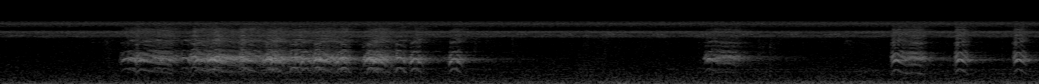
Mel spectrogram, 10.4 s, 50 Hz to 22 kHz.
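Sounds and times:
crow cawing: 1.2 - 4.8, 7.0 - 7.6, 8.9 - 10.3.

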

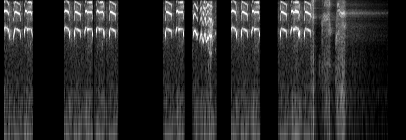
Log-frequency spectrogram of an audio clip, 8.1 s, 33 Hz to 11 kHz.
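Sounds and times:
mouse squeaks: 0.1 - 0.7, 1.3 - 2.4, 3.3 - 7.0.

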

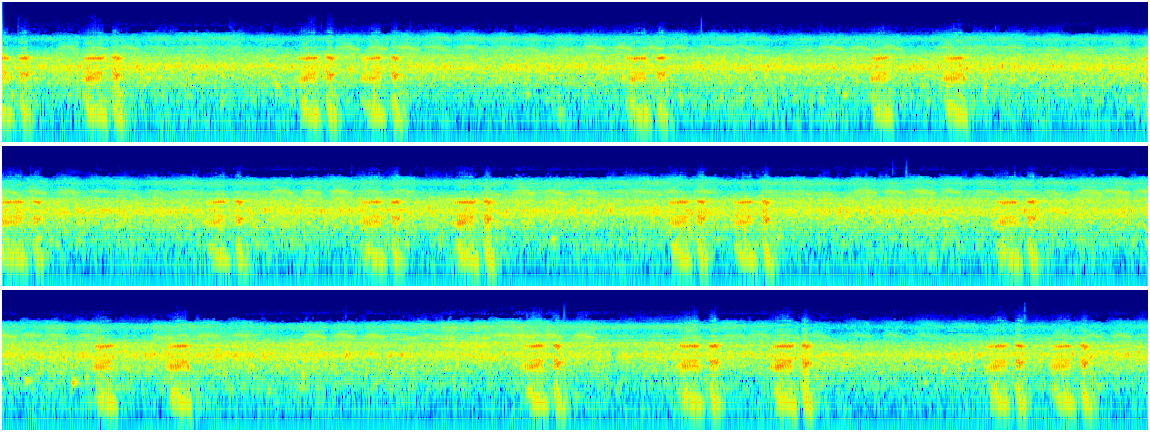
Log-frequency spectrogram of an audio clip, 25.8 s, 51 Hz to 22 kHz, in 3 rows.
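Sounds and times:
frogs croaking in a chorus: 0.0 - 25.7.

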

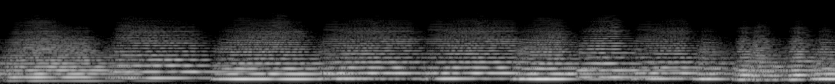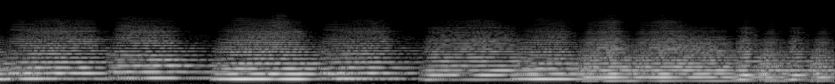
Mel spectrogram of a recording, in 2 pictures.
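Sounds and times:
horns playing a medieval melody: 0.0 - 16.6.

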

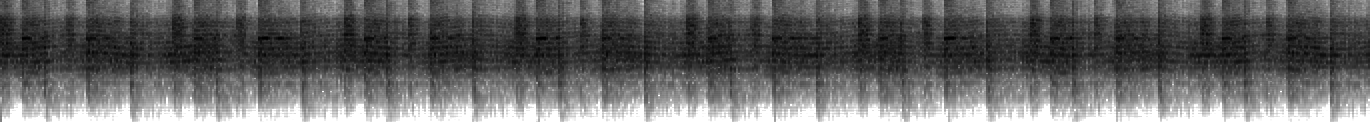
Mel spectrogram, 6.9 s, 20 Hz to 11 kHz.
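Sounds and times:
metallic percussion: 0.0 - 6.8.

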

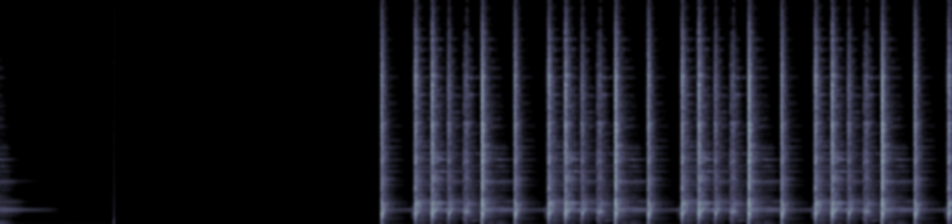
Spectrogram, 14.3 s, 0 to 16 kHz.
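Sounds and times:
hand cymbals percussion loop at 120 BPM: 5.7 - 14.2.

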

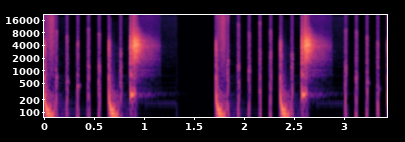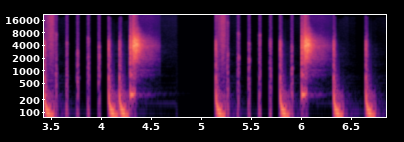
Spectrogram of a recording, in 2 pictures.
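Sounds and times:
gated drum beat at 140 bpm: 0.0 - 1.1, 1.7 - 2.8, 3.4 - 4.6, 5.2 - 6.8.

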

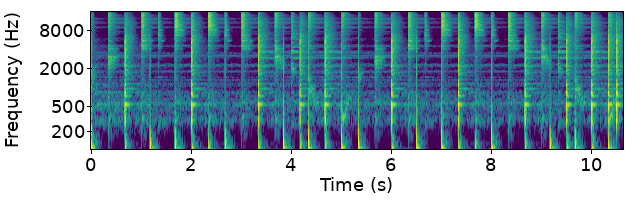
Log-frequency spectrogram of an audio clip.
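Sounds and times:
chillout music: 0.0 - 10.6.

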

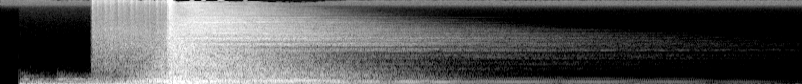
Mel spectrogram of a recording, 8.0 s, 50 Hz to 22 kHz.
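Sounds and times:
drum ensemble playing a beat for film music: 1.0 - 4.6.

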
